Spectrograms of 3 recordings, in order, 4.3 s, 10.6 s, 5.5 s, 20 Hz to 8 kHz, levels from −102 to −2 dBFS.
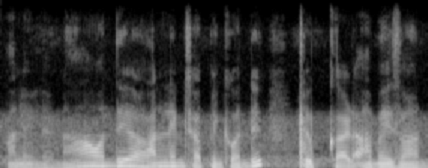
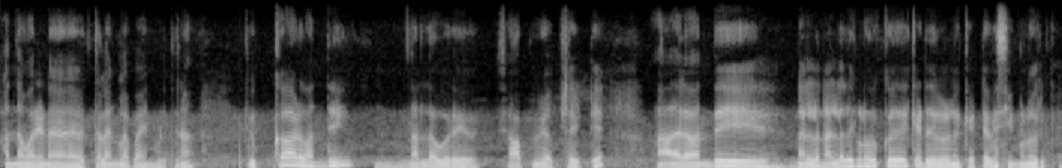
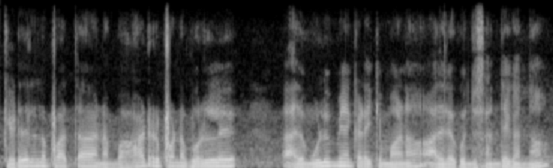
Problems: constant background noise, continuous background conversations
